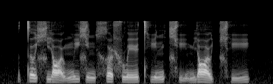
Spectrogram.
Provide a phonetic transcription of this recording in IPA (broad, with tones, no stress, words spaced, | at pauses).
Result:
t̪ɤ˥ɕjɑ̰˨˩ʊ̯mi˥˩ɕi˩n xɤ˥˩ʂwe˧˥ɪ̯t̪ʰi˧˥n t͡ɕʰḭ˨˩mjɑ˥˩ʊ̯t͡ɕʰi˧˥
